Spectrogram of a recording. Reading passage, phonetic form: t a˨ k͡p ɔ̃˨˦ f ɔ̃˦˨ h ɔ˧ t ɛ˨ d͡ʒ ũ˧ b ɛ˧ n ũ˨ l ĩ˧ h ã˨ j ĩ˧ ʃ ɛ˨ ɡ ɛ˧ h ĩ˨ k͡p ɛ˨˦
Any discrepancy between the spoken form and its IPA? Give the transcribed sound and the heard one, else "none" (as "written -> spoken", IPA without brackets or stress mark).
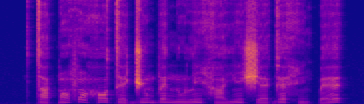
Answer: none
